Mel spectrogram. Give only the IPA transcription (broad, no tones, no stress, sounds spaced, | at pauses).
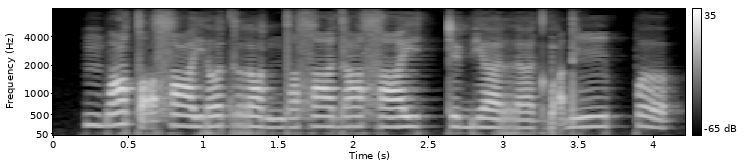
m b ɔ tˤ ḭ sˤ ɤː j ɾ ɤ d r ɔ d n d i sˤ eː d ɐː sˤ eː j tː y bʲ ɐː r ɐː d ɡ͡b ɑ̰ d iː pː ɤ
